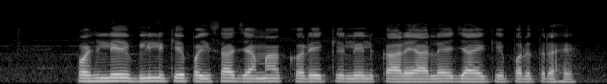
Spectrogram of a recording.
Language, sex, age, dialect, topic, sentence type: Magahi, female, 51-55, Western, banking, statement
